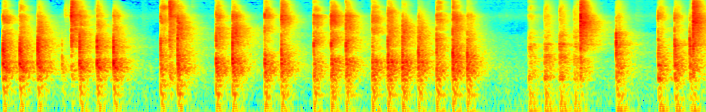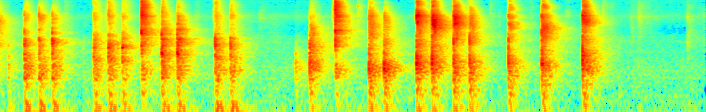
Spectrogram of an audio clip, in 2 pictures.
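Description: Small hammer tapping on a large wooden panel, in quick runs of sharp strikes, about three or four a second, each with a short ring, broken by brief pauses.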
